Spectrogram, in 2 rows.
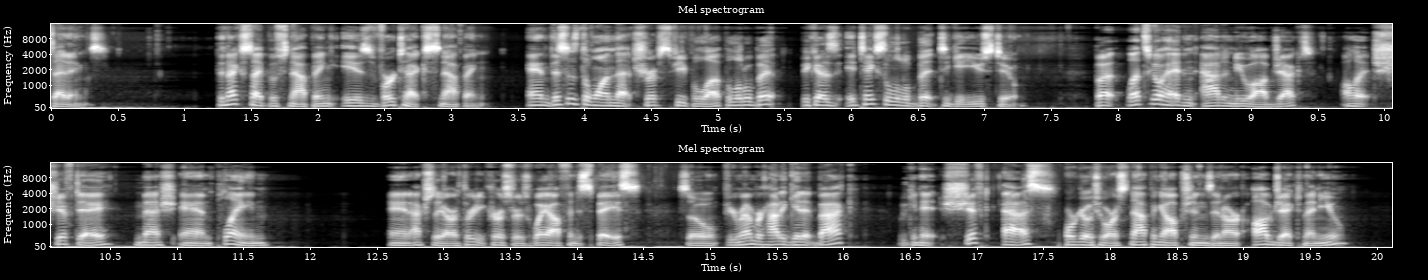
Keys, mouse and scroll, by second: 0.8 click, 10.0 shift+a, 12.2-13.0 scroll down 4, 13.0 middle click, 13.6-14.2 scroll up 1, 14.4 shift+middle click, 14.6-15.1 scroll up 1, 17.4 shift+s.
